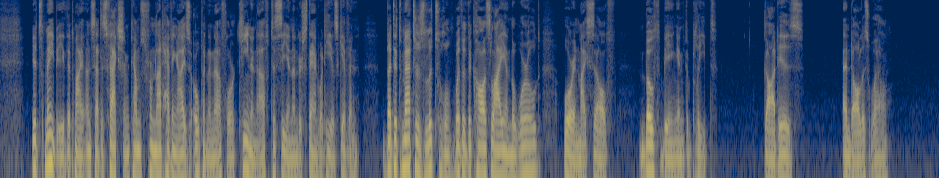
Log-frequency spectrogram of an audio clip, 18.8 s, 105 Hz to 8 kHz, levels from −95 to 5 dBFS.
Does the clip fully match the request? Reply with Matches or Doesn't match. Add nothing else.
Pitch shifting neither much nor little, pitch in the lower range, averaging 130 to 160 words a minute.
Matches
